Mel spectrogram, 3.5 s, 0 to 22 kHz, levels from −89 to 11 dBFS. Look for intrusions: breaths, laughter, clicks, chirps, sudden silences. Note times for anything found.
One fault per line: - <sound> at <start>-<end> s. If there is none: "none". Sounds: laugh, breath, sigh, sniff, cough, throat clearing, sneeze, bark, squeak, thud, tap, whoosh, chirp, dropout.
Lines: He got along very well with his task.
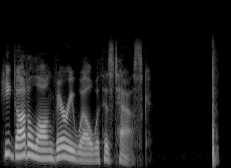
- thud at 3.2-3.3 s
